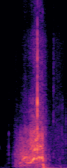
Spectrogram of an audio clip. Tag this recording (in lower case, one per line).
zipper (clothing)
domestic sounds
